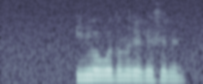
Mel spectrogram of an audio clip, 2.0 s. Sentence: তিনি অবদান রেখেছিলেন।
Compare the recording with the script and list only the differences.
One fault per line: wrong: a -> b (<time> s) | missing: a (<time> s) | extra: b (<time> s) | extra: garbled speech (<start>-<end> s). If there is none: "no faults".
no faults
